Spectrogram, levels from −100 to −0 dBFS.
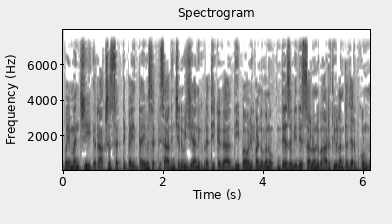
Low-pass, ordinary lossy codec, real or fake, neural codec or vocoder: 7.2 kHz; none; real; none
